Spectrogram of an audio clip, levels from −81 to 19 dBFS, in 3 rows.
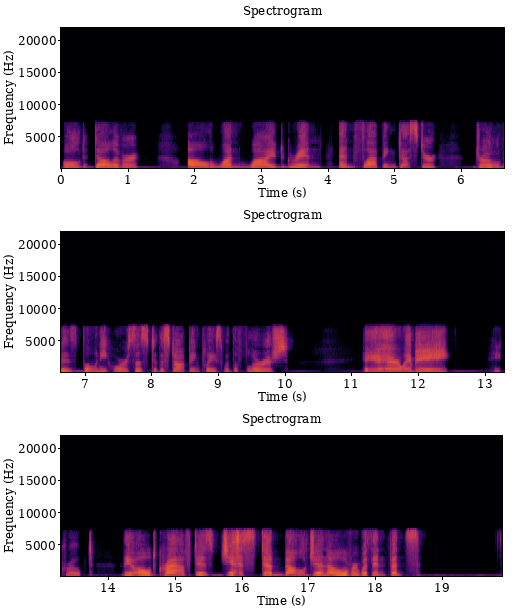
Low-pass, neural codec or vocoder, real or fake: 7.2 kHz; codec, 16 kHz, 0.5 kbps, X-Codec, WavLM features, trained on Multilingual LibriSpeech; fake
